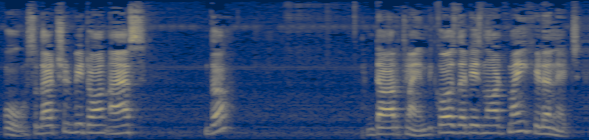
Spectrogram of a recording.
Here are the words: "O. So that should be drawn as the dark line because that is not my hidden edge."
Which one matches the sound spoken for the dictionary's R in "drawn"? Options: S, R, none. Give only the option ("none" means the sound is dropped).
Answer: none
